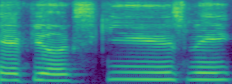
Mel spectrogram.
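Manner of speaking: put-on thick, overdone American accent. Retelling how a guy kept saying this, exaggerated American Anakin Skywalker accent. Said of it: "he just had this really exaggerated American accent".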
